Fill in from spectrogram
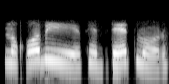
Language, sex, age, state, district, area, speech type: Assamese, female, 18-30, Assam, Barpeta, rural, conversation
